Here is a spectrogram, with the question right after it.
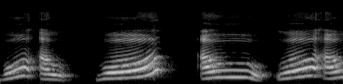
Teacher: తర్వాత పెదాలు కూడా తగులుతున్నాయి, ఔష్టం పెదాలు రెండూ తగులుతున్నాయి కాబట్టి ఓష్ట్య కంఠోష్ట్య అంటే కంఠము ఓష్టము రెండు స్థానాల నుంచి ఓ ఔ అనే అక్షరాలు వస్తున్నాయి కాబట్టి వాటిని కంఠోష్ట్య అంటారు.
